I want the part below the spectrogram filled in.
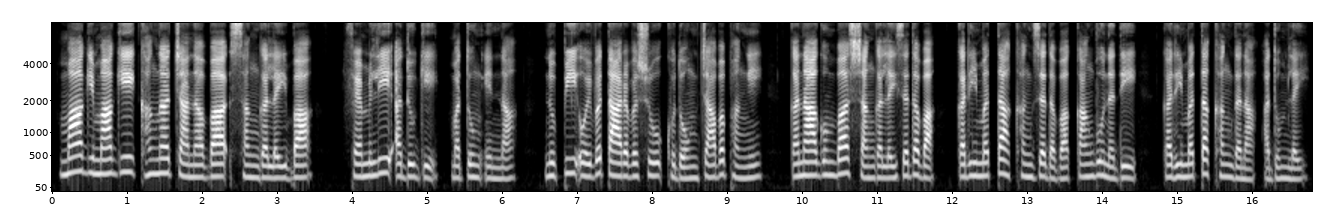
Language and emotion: Manipuri, neutral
